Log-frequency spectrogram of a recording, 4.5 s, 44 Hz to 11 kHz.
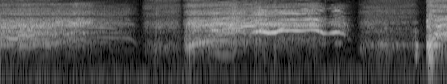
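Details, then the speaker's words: Adult with 23 years of cigarette smoking, past methamphetamine use, vaping and marijuana smoking, now improved, demonstrates his wheeze and smoker's cough: wheezy, whistling breaths ending in a brief cough. "I I have a wee and and a and a smoker's cough so it sounds like this it's"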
